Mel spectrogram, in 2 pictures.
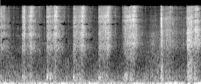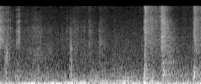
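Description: Footsteps on dry, gravelly ground, about three steps a second at first, then fainter.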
